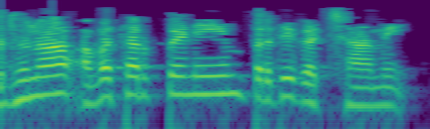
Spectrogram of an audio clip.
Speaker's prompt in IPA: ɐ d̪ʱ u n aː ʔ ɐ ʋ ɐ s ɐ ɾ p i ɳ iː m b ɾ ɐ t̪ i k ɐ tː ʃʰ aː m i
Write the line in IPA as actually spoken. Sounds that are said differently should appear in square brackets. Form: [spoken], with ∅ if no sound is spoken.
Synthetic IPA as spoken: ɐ d̪ʱ u n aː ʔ ɐ ʋ ɐ s ɐ ɾ p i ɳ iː m [p] ɾ ɐ t̪ i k ɐ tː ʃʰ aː m i

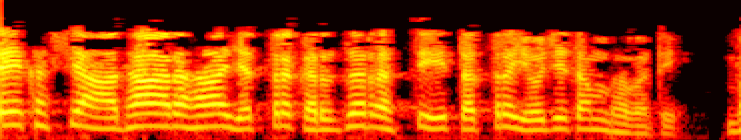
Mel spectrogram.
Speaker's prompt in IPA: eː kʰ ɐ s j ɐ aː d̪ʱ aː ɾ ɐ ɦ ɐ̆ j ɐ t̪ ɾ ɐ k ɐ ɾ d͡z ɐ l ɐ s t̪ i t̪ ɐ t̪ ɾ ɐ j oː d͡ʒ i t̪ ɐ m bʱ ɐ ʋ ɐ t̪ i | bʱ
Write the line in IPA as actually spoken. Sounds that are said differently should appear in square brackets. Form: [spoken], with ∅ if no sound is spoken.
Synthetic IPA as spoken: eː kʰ ɐ s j ɐ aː d̪ʱ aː ɾ ɐ ɦ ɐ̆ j ɐ t̪ ɾ ɐ k ɐ ɾ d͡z ɐ [ɾ] ɐ s t̪ i t̪ ɐ t̪ ɾ ɐ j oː d͡ʒ i t̪ ɐ m bʱ ɐ ʋ ɐ t̪ i | bʱ

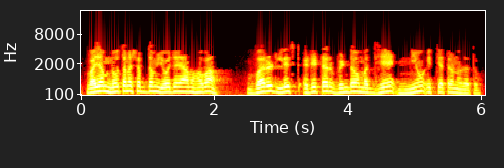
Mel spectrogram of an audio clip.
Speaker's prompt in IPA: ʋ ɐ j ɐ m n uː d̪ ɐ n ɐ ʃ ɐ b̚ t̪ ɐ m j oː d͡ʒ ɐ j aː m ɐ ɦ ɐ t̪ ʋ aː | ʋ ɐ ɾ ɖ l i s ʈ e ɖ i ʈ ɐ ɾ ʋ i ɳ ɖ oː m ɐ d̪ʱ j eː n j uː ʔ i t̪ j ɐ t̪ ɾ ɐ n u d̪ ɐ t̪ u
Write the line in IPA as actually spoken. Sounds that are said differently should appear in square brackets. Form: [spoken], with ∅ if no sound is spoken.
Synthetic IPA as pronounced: ʋ ɐ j ɐ m n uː [t̪] ɐ n ɐ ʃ ɐ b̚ [d̪] ɐ m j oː d͡ʒ ɐ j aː m ɐ ɦ ɐ [∅] ʋ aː | ʋ ɐ ɾ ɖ l i s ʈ e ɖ i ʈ ɐ ɾ ʋ i ɳ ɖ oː m ɐ d̪ʱ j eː n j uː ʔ i t̪ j ɐ t̪ ɾ ɐ n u d̪ ɐ t̪ u

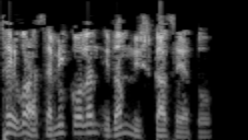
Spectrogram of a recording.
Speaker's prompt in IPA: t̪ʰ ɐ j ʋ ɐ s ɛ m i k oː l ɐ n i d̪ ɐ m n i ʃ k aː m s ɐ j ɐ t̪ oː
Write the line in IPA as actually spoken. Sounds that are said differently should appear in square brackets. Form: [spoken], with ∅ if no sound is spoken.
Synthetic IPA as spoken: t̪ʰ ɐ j ʋ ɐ s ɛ m i k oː l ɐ n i d̪ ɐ m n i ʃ k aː [∅] s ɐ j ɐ t̪ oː

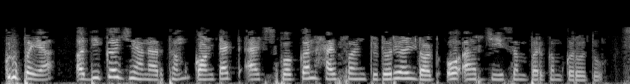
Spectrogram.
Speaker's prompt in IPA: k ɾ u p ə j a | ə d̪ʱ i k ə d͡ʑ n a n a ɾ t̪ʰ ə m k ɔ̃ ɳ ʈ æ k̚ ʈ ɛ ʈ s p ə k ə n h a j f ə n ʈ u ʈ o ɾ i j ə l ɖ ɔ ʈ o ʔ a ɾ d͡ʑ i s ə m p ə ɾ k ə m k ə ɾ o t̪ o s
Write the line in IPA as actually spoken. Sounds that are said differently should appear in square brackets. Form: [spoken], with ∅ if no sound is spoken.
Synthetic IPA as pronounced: k ɾ u p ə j a | ə d̪ʱ i k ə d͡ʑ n a n a ɾ t̪ʰ ə m k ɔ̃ ɳ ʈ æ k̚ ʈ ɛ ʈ s p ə k ə n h a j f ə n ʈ u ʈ o ɾ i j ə l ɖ ɔ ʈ o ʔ a ɾ d͡ʑ i s ə m p ə ɾ k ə m k ə ɾ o t̪ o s

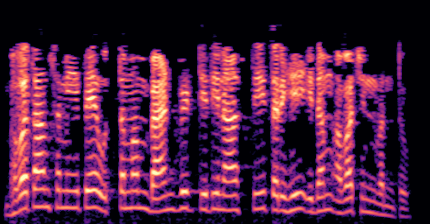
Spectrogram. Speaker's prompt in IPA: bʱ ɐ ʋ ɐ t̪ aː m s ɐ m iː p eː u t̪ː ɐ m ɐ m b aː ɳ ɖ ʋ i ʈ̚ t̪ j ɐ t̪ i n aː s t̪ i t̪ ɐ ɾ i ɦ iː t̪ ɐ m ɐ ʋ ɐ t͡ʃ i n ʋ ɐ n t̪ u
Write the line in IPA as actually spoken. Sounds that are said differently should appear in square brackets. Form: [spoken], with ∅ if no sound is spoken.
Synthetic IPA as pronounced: bʱ ɐ ʋ ɐ t̪ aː m s ɐ m iː p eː u t̪ː ɐ m ɐ m b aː ɳ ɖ ʋ i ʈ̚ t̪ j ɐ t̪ i n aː s t̪ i t̪ ɐ ɾ i ɦ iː [d̪] ɐ m ɐ ʋ ɐ t͡ʃ i n ʋ ɐ n t̪ u

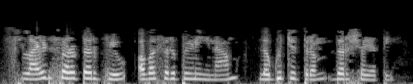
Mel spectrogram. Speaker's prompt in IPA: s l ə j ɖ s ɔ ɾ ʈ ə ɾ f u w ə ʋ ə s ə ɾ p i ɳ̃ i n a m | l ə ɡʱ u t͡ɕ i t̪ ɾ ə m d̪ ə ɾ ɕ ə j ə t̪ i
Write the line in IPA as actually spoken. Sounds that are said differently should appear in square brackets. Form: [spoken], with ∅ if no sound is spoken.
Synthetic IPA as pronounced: s l [a] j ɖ s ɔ ɾ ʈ ə ɾ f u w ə ʋ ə s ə ɾ p i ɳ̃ i n a m | l ə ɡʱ u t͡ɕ i t̪ ɾ ə m d̪ ə ɾ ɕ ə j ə t̪ i

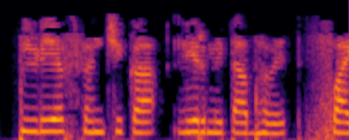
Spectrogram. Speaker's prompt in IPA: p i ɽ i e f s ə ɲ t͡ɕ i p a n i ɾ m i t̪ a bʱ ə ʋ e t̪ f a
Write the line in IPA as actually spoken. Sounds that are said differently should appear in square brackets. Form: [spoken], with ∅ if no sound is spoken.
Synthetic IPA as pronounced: p i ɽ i e f s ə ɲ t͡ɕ i [k] a n i ɾ m i t̪ a bʱ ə ʋ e t̪ f a

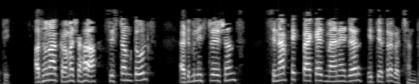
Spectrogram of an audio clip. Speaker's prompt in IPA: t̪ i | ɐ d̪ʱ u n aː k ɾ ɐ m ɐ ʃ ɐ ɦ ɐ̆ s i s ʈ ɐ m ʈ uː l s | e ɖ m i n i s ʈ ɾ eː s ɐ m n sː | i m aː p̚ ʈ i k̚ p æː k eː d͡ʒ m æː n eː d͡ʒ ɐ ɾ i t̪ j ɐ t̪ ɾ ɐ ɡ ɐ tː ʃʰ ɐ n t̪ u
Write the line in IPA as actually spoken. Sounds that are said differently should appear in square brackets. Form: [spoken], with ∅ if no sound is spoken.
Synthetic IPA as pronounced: t̪ i | ɐ d̪ʱ u n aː k ɾ ɐ m ɐ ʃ ɐ ɦ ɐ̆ s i s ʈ ɐ m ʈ uː l s | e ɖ m i n i s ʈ ɾ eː [ʃ] ɐ [∅] n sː | i [n] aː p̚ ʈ i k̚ p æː k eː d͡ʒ m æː n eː d͡ʒ ɐ ɾ i t̪ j ɐ t̪ ɾ ɐ ɡ ɐ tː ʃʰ ɐ n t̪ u

